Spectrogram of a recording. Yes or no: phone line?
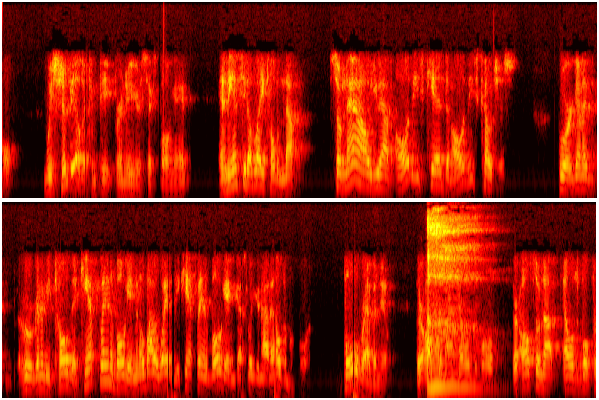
yes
